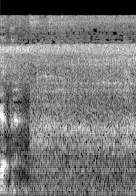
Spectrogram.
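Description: A man's voice trails off at the start, then a steady faint outdoor background hiss with no distinct events.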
